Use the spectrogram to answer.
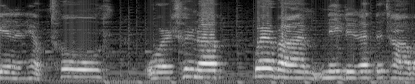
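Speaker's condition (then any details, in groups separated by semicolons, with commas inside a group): Cerebral palsy; present since birth, resuscitated at birth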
